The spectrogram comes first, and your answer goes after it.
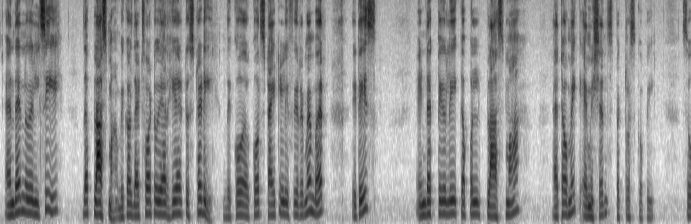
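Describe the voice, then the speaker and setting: A man delivers a technical science lecture in a mellow, relaxed voice. He explains didactically, posing short questions and answering them himself. The sound is close and dry, with very little room. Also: on the high side, dry recording.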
